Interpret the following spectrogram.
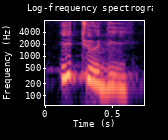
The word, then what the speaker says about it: étude: So separately, study will be pronounced as étude. Étude, as I said in the previous lesson, for new users, I am repeating once more. E with right side tilted apostrophe will give a sound of A.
